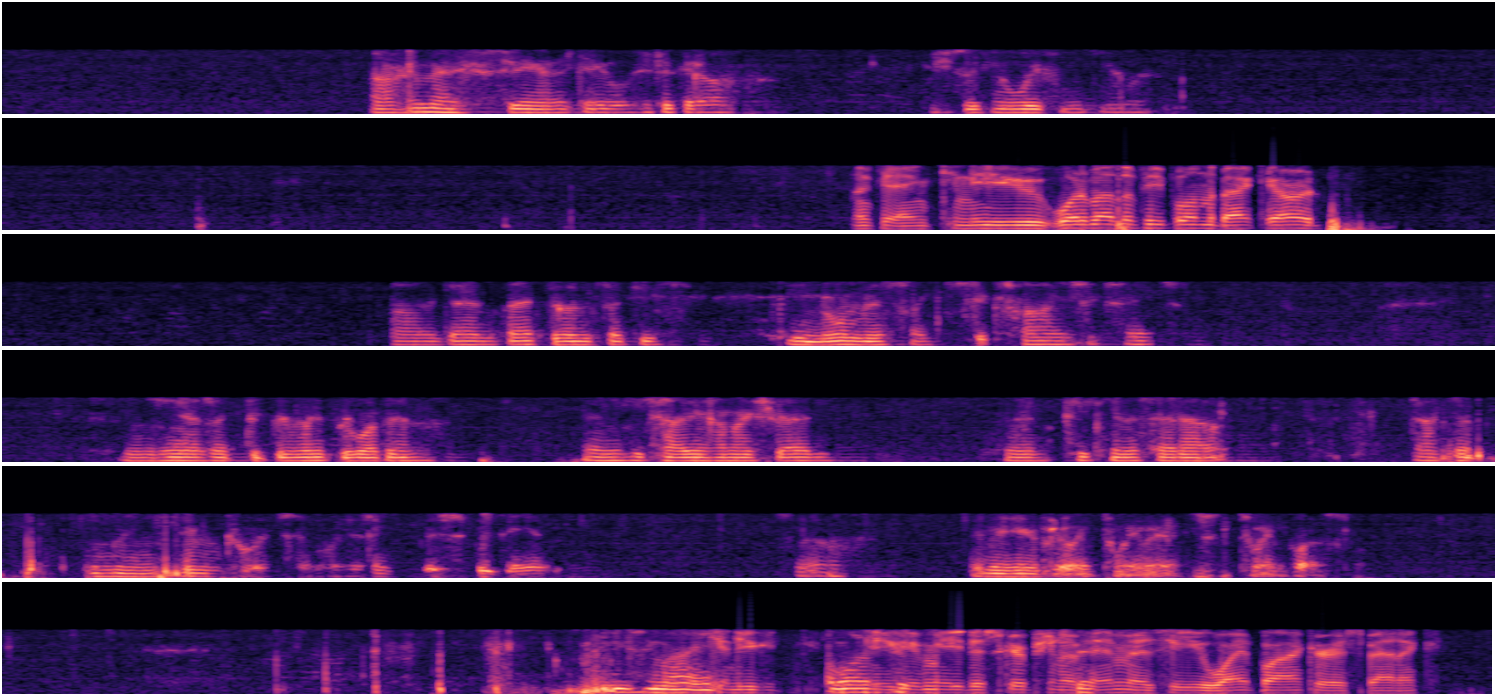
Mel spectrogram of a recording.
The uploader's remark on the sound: 911 call audio. The Sarasota County Sheriff's Office has redacted some personal information from the audio.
